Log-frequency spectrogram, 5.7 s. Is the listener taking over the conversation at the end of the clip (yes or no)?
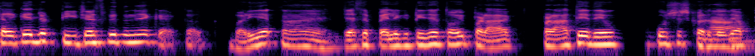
no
